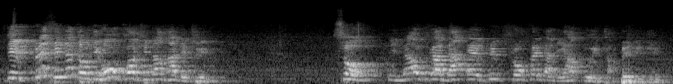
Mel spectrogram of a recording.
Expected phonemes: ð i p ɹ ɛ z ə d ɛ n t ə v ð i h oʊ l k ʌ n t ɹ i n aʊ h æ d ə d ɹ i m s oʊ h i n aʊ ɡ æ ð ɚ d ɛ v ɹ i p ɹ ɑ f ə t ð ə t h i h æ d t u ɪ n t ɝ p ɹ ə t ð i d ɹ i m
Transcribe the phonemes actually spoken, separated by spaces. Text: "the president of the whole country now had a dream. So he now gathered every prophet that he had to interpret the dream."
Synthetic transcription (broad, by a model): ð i p ɹ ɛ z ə d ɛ n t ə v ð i h oʊ l k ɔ t i n aʊ h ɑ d ə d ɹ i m s oʊ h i n aʊ ɡ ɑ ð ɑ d ɛ v ɹ i p ɹ ɑ f ə t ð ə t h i h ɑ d t u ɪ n t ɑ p ə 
